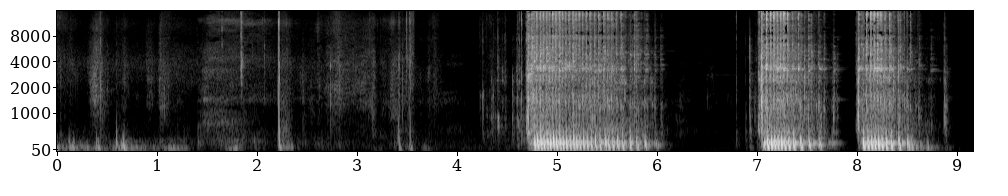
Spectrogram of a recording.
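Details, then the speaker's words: Small two-stroke engine after adjustment, running a plug from another machine: catches and revs hard about a second then dies, three times; once hot it won't restart, owner suspects wrong heat-range spark plug. "Olyan baja van, hogy valószínűleg nem megfelelő hőértékű a gyertya, és hogyha nagyon meleg a motor, akkor utána már nem indul be."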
